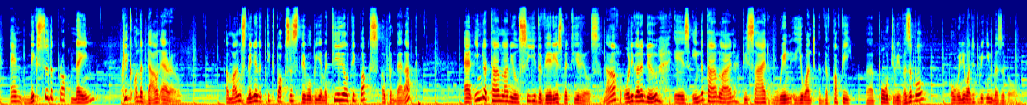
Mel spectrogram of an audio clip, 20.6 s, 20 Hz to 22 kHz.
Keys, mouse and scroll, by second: 2.3 click, 3.4 click, 6.6 click, 8.9 click, 17.9 click, 19.4 click.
